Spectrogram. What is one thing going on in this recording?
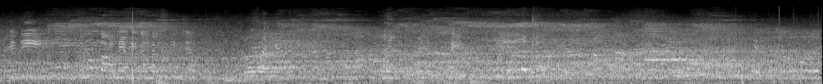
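A crowd of children chatters and shouts in a large echoing hall.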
